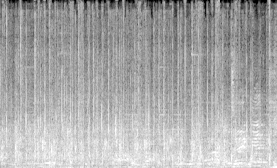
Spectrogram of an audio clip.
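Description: Audience applause at a culture and arts event, dense steady clapping from a large crowd filling the room, sustained at an even loud level, with a voice talking over it.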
